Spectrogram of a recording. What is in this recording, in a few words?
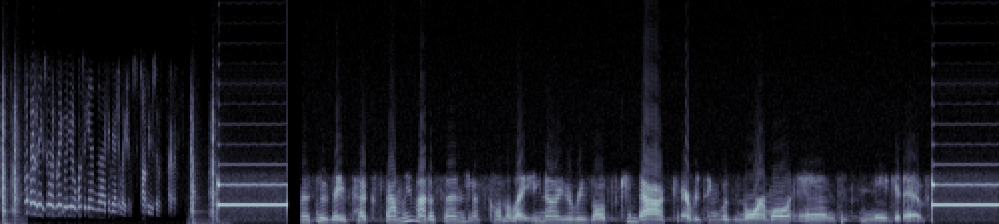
Answering Machine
